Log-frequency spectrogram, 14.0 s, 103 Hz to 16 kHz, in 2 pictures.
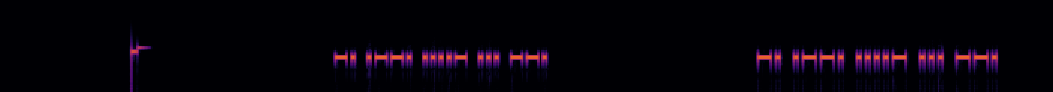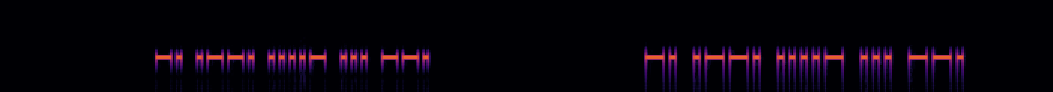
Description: Morse code, heard as a keyed tone, about 35 wpm, 700 Hz. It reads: NP4SG NP4SG NP4SG NP4SG
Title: Speed Racing - USA 2x2 Call Signs 30wpm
